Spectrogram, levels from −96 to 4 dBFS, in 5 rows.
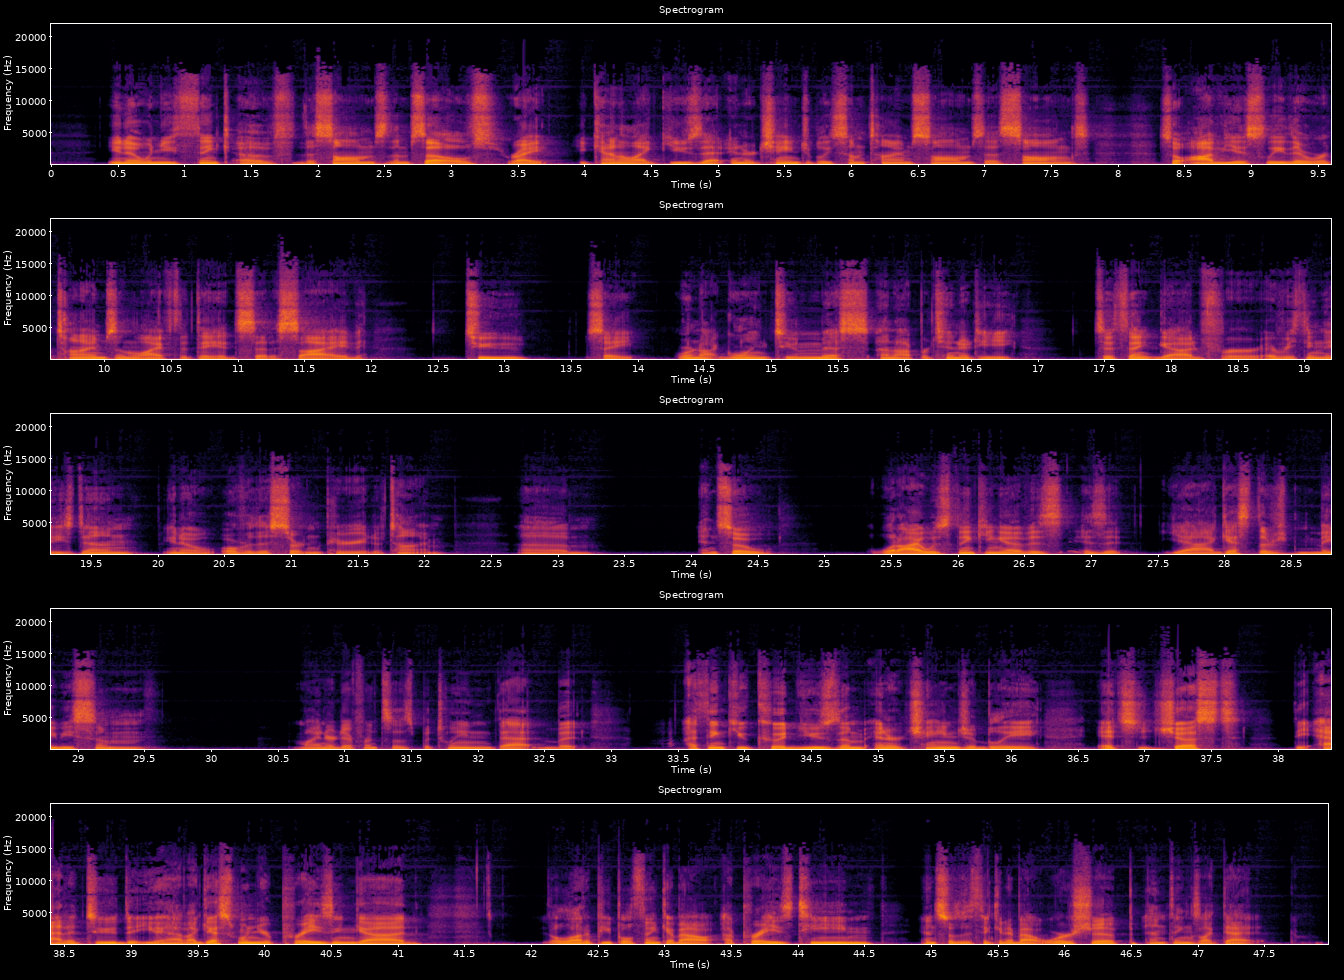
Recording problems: none

